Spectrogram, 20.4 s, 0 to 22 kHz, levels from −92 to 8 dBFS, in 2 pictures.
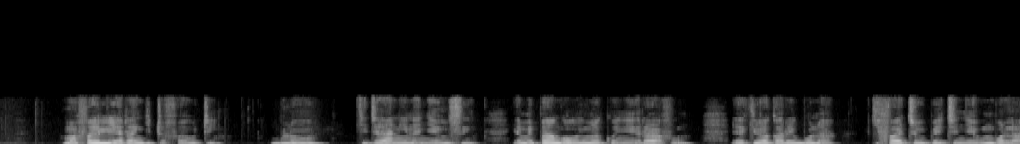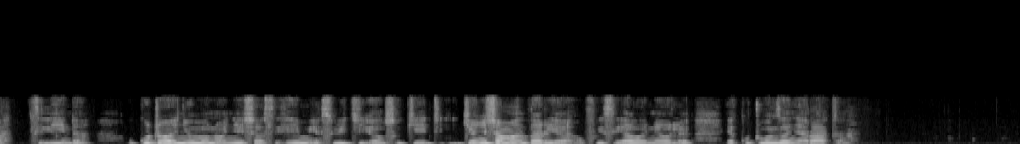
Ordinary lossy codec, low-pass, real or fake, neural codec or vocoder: MP3, 64 kbps; 7.2 kHz; real; none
